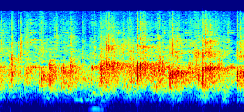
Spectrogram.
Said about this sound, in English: The way you are clapping your hands, I'm not sure you're in the house of God today. Are you in the house of God at all?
